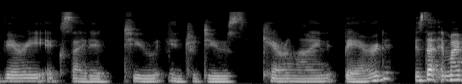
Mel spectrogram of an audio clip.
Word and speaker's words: Baird: today I am very excited to introduce Caroline Baird is that am I pronouncing your last name correctly you are correct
